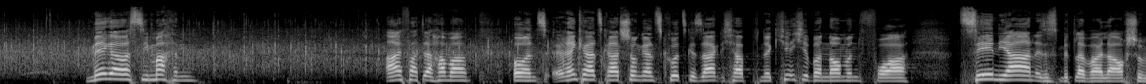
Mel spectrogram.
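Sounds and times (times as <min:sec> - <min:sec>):
audience applause: 0:00.0 - 0:06.5
speech: 0:00.8 - 0:02.0, 0:03.9 - 0:11.4.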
